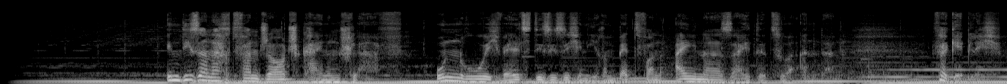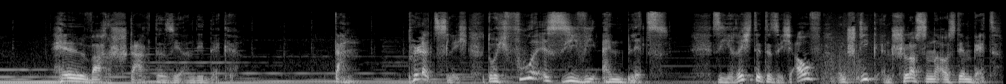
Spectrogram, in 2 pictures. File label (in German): erzaehlung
